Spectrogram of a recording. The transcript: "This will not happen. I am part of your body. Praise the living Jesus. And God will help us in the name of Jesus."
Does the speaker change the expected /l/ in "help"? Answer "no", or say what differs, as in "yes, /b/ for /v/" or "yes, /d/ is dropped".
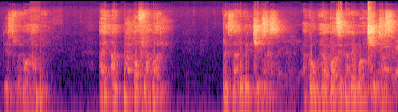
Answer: yes, /l/ is dropped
